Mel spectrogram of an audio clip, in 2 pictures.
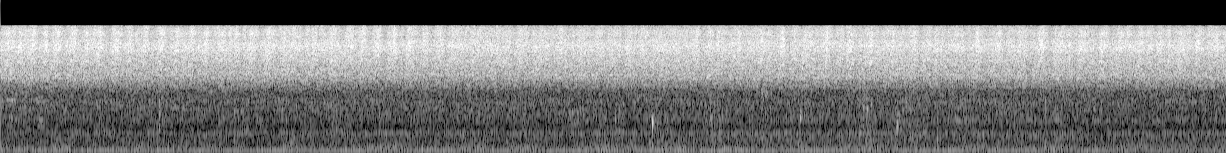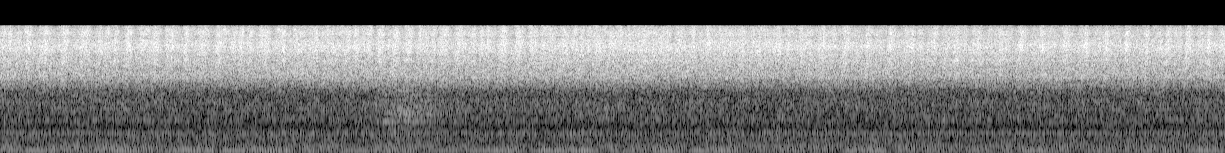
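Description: Steady, loud high-pitched chorus of cicadas in the surrounding trees, unbroken throughout, with a faint low hum underneath.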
